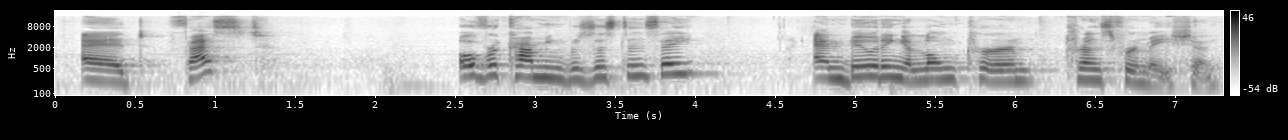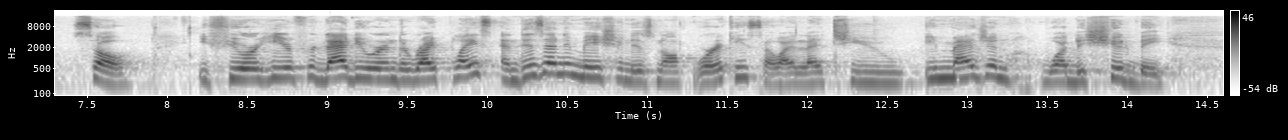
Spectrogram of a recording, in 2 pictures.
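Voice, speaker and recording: A woman in a Brazilian accent, high-pitched with lively intonation, at a fairly slow pace. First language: Portuguese. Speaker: corporate sustainability executive. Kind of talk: conference talk. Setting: stage with audience. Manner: loud; energetic.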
